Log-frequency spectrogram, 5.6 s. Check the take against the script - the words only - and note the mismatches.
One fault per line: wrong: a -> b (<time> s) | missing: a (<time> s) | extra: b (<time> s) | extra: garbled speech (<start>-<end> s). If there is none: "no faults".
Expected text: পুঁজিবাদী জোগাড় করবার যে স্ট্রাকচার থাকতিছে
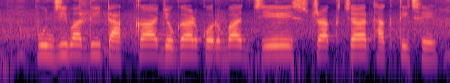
extra: টাকা (1.4 s)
